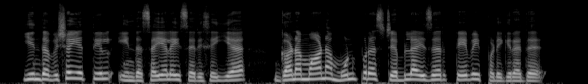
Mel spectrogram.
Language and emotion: Tamil, neutral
